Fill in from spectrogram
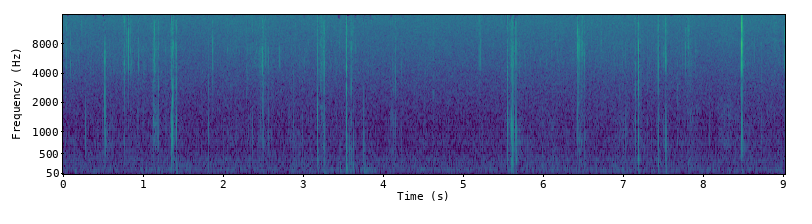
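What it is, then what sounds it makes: Plastic gel bead eye mask. Long nails tap and scratch the bumpy surface of a pink eye mask lying flat, its soft plastic shell filled with gel beads. Quiet, soft scratching runs throughout, broken by scattered sharp, bright clicks that die away almost instantly, over a low, steady rumble.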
